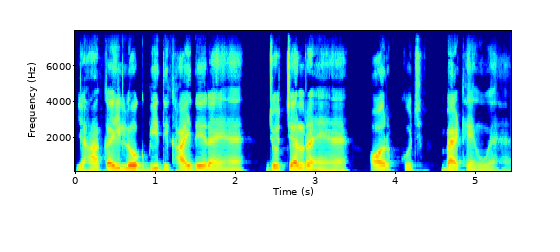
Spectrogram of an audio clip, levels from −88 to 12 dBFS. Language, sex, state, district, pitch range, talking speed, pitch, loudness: Hindi, male, Jharkhand, Ranchi, 120-145 Hz, 185 wpm, 130 Hz, -21 LUFS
